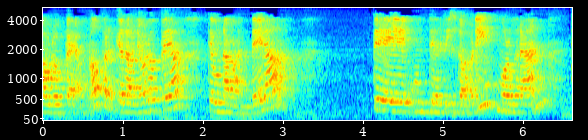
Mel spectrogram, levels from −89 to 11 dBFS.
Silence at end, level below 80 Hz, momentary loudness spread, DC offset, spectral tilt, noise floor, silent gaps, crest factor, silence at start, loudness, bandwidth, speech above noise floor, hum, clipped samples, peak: 0.05 s; -56 dBFS; 9 LU; under 0.1%; -4 dB/octave; -46 dBFS; none; 14 dB; 0 s; -14 LUFS; 5.4 kHz; 30 dB; none; under 0.1%; -2 dBFS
